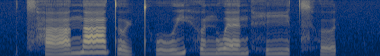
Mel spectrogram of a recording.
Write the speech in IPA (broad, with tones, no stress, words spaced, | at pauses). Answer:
t͡sʰaː˨˥n̪aː˥t̪ɵ˨˩ɥ t̪ʰuː˨˥jhɵ˨˧nwɛː˧nhiː˧ t͡sʰɵ˨˥t̚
